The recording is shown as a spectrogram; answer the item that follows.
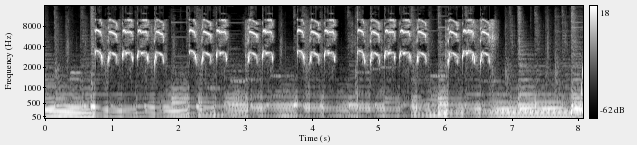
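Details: Mouse squeaking in rapid bursts of short, high, rising-falling squeaks, grouped into clusters with brief pauses, over steady background music.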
